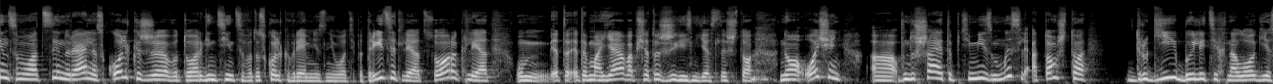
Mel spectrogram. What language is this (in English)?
Russian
